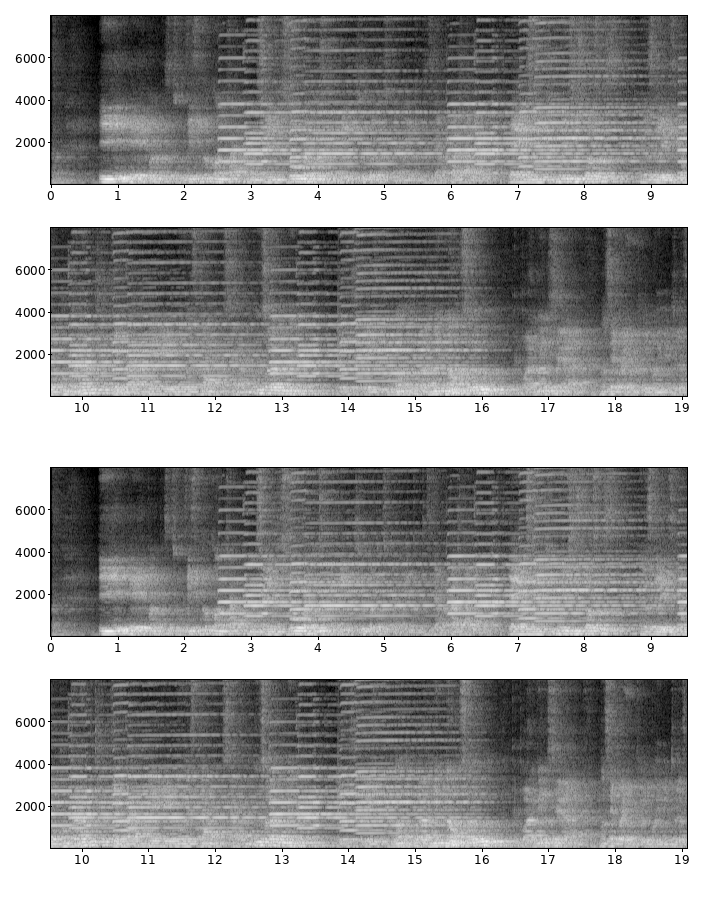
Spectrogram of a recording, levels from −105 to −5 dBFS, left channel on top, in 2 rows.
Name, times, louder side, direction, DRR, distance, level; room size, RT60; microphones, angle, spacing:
voice 1, 0.7-8.4 8.8-13.4 13.8-19.0, equal, 55° right, -5 dB, 7.7 m, -22 dB
sound 1, 2.5-16.1, right 2 dB, 5° right, 0.8 m, -25 dB
27.5 x 16.5 x 6.0 m, 2.1 s
head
